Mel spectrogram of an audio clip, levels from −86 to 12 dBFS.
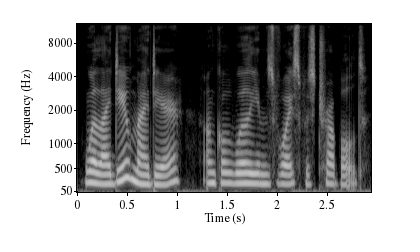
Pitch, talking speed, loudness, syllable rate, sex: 205 Hz, 205 wpm, -17 LUFS, 5.4 syllables/s, female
